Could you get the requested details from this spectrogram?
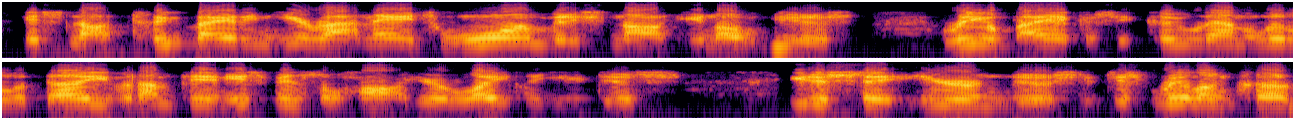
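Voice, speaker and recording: A man with a strong Southern US accent in a dry, close sound with no echo. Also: moderate pace, big swings in loudness. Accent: strong rural Southern US (country). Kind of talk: casual chat. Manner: halting.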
